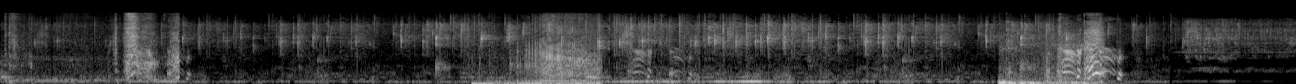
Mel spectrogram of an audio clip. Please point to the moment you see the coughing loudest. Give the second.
11 s.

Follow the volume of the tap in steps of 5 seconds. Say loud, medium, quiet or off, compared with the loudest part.
medium, loud, medium.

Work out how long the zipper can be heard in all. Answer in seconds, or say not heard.
4 s.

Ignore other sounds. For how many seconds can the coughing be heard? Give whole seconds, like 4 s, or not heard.
2 s.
